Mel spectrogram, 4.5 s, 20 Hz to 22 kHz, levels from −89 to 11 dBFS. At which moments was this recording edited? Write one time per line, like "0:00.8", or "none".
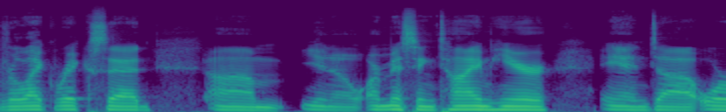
0:01.3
